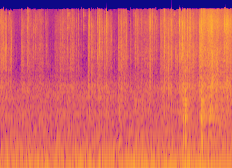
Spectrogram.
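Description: Long painted fingernails scratch and tap a folded lime-green plastic shopping bag lying on a table. The result is a steady, rapid, somewhat irregular crinkling and crackling of plastic with bright, scratchy highs over a low, dull rumble. The sound swells a little louder toward the end.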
